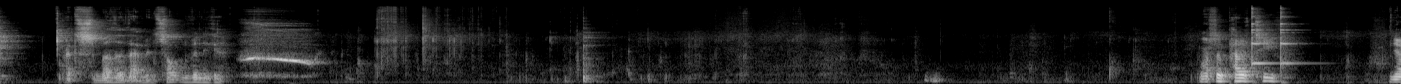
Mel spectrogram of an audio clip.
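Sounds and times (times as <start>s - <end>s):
person chewing crunchy food: 3.3s - 9.5s.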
